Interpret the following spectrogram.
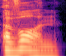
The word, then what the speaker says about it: Yvonne: Everyone's like, "Why are they pronouncing the Y?" What? So it's just And I Von? agree. It's just Yvonne.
